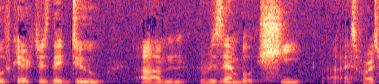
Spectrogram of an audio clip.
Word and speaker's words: 惜: So the first character in the series is pronounced she in the first tone, and it means pity or regret.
